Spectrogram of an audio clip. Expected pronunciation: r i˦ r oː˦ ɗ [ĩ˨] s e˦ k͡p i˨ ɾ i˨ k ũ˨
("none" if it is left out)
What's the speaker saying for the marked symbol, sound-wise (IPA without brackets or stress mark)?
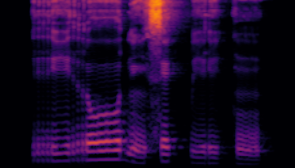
ĩ˨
